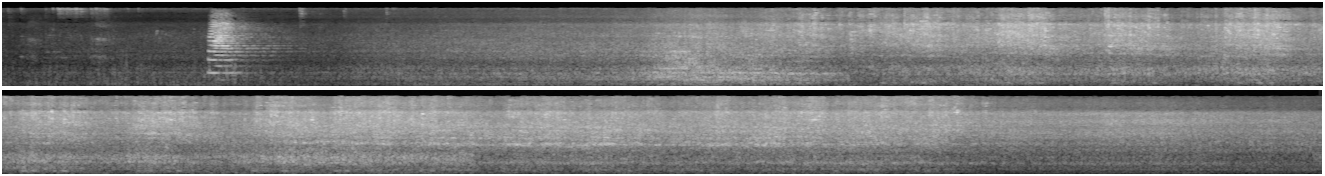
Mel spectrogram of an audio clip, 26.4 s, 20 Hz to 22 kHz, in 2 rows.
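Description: A short horn toot about two seconds in, then a freight train hauled by a 5100 kW Electroputere electric locomotive approaches and passes close, loudest as the locomotive goes by. Loaded container wagons follow with a steady rumble and a regular clickety-clack of wheels over the rail joints, easing off near the end as the train draws away.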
